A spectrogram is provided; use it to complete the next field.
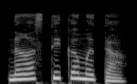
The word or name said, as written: ನಾಸ್ತಿಕಮತ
